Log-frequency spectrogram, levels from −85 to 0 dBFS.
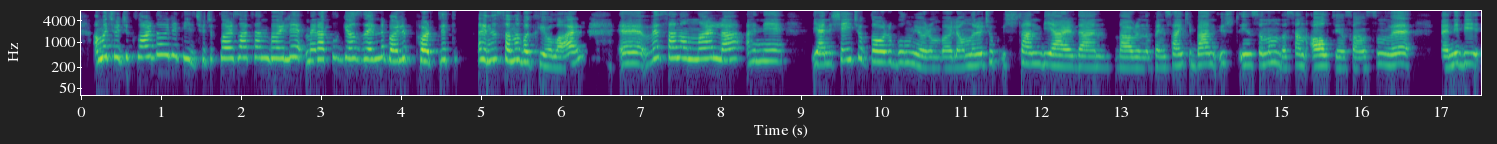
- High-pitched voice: Yes, very high, 280 Hz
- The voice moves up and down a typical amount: No, wide, 7.1 semitones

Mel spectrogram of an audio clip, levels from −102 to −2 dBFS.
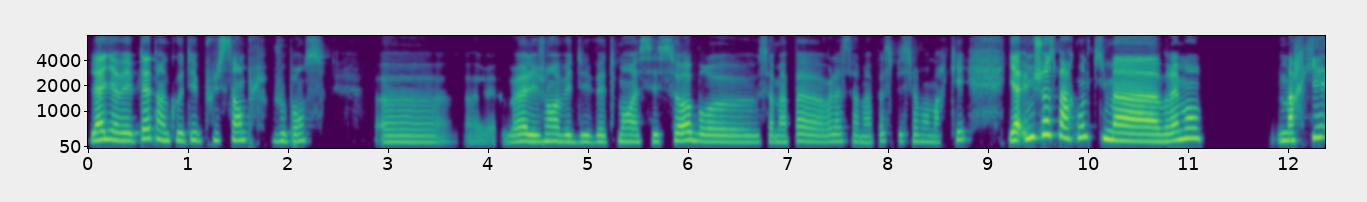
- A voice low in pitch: No, high, 190 Hz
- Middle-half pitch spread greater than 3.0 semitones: Yes, average, 3.6 semitones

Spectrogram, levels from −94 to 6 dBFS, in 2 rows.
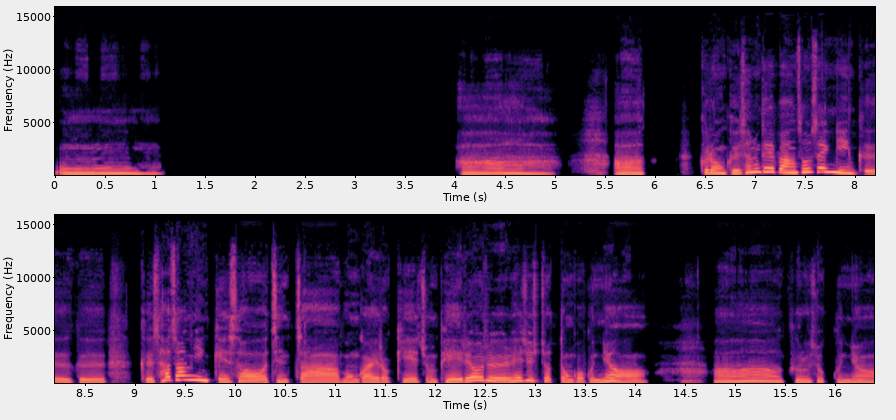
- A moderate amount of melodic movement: Yes, average, 4.8 semitones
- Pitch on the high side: Yes, high, 220 Hz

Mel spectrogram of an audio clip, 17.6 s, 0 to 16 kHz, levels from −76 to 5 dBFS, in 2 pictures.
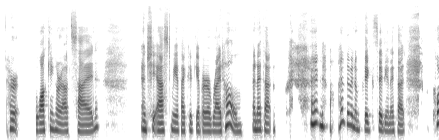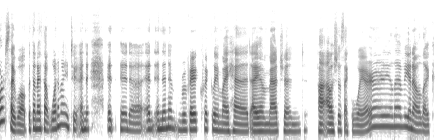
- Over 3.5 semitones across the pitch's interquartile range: Yes, average, 4.5 semitones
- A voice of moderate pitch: Yes, medium, 175 Hz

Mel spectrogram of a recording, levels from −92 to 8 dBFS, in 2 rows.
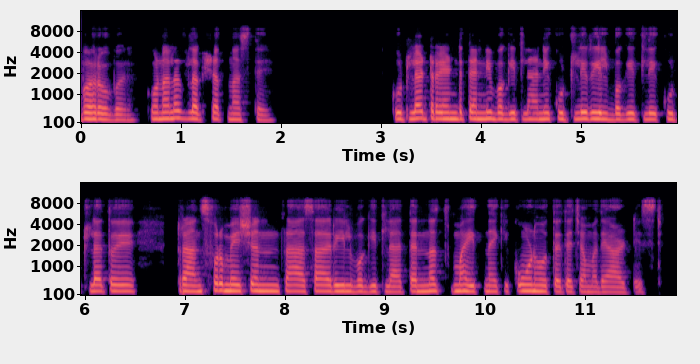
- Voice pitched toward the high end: Yes, high, 195 Hz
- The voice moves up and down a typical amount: No, narrow, 1.5 semitones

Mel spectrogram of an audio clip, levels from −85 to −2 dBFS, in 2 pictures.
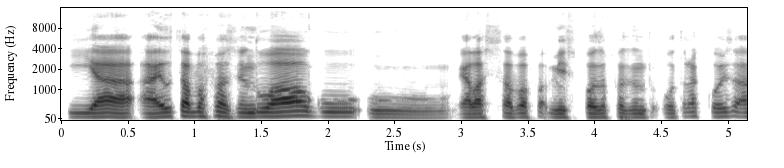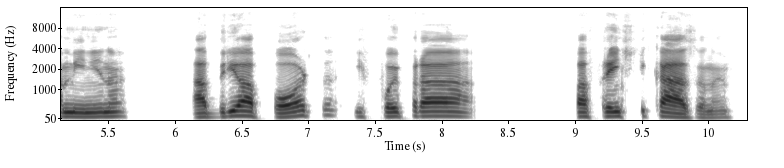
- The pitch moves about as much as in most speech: Yes, average, 3.3 semitones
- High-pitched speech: No, low, 130 Hz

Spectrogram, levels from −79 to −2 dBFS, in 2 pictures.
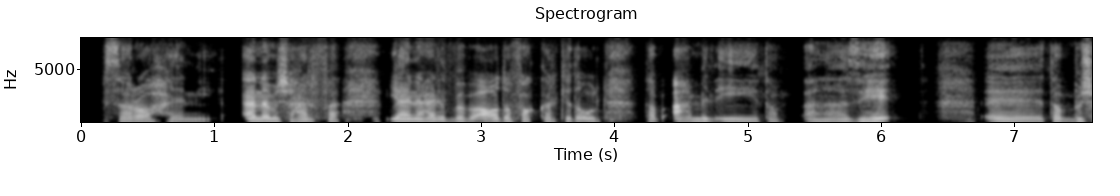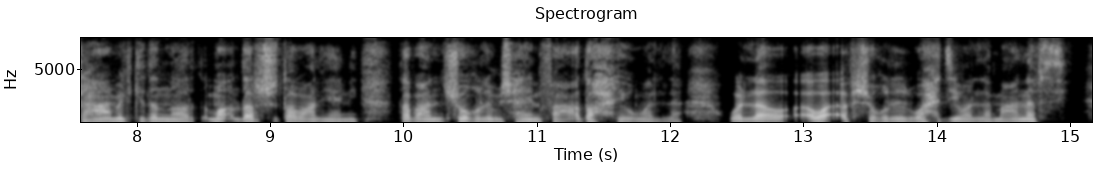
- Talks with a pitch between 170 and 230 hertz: Yes, medium, 185 Hz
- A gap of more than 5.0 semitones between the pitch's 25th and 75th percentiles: No, average, 3.3 semitones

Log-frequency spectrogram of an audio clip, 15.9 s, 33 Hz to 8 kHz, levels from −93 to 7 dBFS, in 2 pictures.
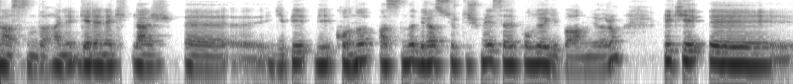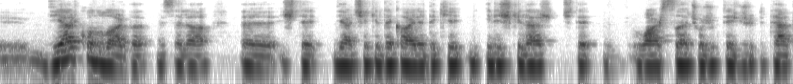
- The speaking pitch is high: No, low, 120 Hz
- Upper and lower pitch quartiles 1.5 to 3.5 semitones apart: Yes, narrow, 2.5 semitones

